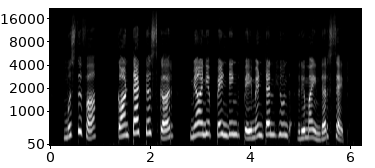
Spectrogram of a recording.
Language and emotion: Kashmiri, neutral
